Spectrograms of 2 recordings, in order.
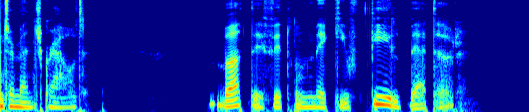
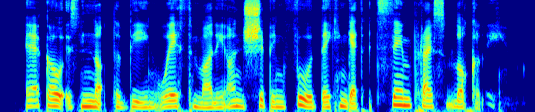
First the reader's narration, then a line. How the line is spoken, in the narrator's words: Georgie growled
